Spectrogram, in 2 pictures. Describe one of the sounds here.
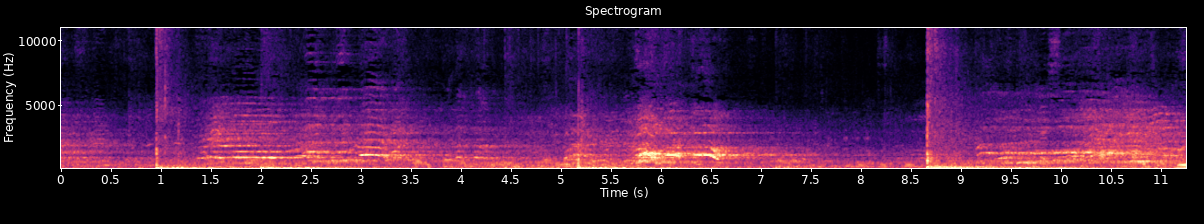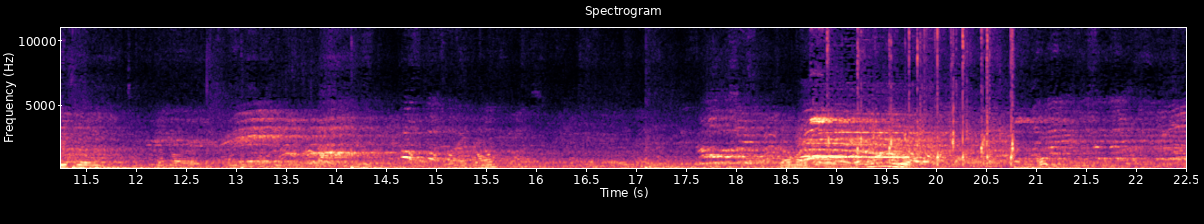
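A volleyball is struck hard with a sharp smack in an echoing gym.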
